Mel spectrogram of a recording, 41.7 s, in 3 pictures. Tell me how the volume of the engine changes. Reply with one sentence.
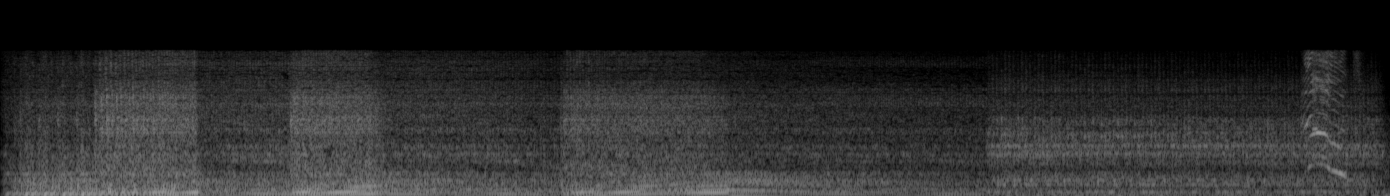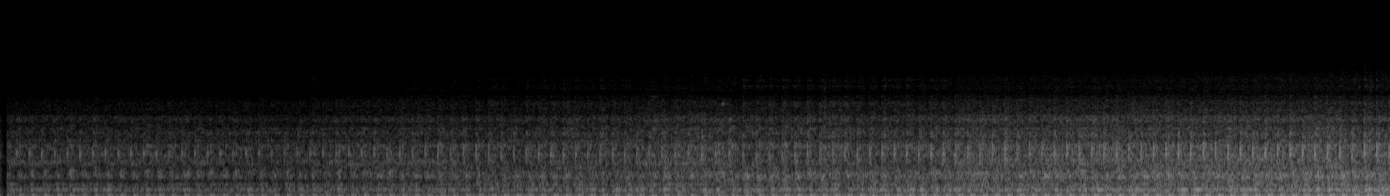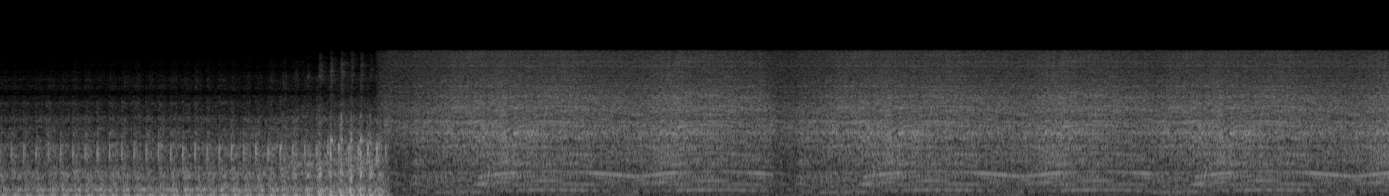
The loudness of the engine goes down, then up.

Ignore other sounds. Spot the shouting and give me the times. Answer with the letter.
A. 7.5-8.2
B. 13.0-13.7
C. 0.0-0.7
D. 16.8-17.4
B.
